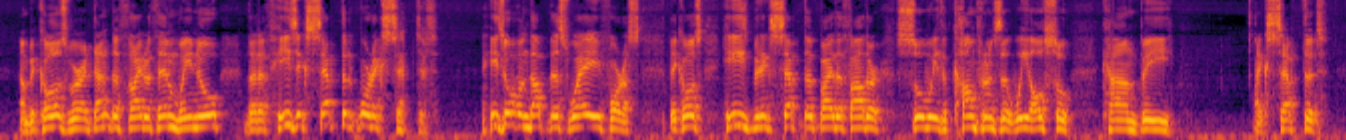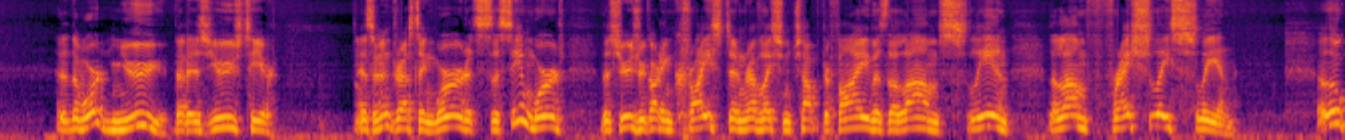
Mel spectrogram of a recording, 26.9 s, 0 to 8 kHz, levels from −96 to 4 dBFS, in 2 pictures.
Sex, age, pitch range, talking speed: male, 30-49, 145-190 Hz, 160 wpm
